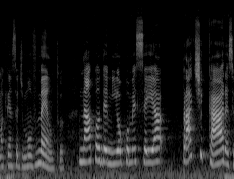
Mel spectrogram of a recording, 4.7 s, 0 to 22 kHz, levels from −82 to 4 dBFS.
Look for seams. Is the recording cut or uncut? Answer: cut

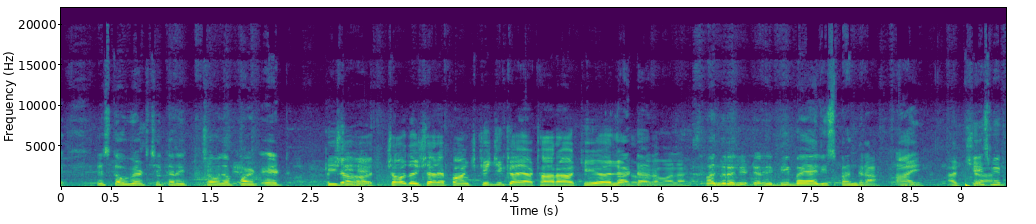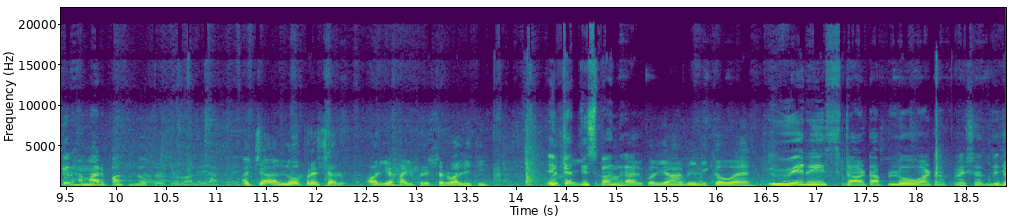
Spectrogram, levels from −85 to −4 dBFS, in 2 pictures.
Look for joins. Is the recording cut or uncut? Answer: cut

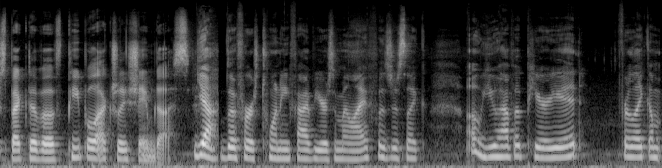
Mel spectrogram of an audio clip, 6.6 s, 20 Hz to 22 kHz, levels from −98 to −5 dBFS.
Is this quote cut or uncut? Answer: cut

